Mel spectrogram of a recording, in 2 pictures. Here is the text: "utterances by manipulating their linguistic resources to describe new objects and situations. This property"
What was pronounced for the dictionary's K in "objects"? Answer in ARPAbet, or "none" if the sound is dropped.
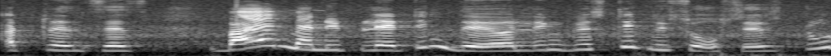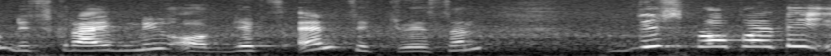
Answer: K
